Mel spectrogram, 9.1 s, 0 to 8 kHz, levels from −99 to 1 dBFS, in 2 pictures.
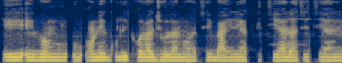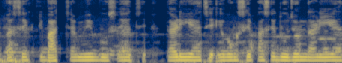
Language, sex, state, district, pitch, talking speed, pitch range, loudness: Bengali, male, West Bengal, Dakshin Dinajpur, 150 Hz, 185 wpm, 145-150 Hz, -18 LUFS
